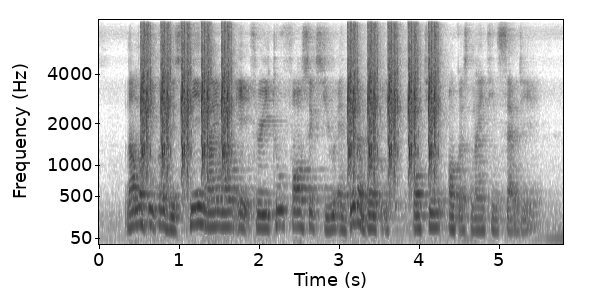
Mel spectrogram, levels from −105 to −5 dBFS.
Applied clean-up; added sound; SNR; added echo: none; Camera; -5 dB; reverberation time 1.1 s.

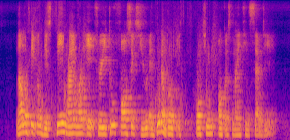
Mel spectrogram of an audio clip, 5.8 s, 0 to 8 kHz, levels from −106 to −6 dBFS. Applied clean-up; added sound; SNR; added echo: neural separator model SepFormer DNS4.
